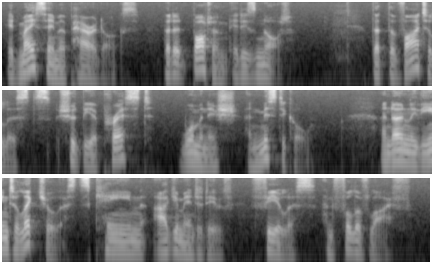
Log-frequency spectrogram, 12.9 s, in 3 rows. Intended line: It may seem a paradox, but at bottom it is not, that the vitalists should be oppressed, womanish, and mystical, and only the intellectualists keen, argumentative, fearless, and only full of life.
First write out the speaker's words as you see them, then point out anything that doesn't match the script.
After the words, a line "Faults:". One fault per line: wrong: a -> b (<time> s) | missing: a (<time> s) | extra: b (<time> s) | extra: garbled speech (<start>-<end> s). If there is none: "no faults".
It may seem a paradox, but at bottom it is not, that the vitalists should be oppressed, womanish, and mystical, and only the intellectualists keen, argumentative, fearless, and full of life.
Faults:
missing: only (11.9 s)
